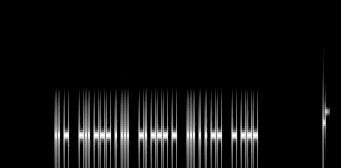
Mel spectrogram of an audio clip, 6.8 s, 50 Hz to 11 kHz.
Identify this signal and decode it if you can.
Morse code, heard as a keyed tone, about 37 wpm, 700 Hz. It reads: IT DOES NOT SEEM TO
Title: Sets of 5 Words Encore2 40wpm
